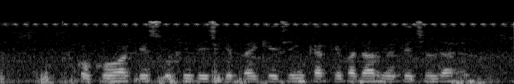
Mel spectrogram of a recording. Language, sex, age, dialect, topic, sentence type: Magahi, male, 18-24, Central/Standard, agriculture, statement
